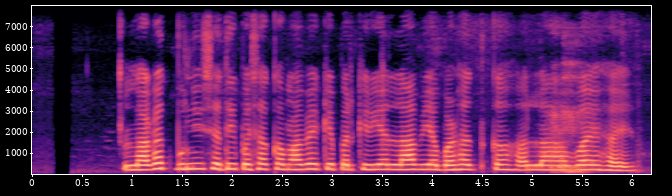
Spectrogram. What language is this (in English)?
Magahi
